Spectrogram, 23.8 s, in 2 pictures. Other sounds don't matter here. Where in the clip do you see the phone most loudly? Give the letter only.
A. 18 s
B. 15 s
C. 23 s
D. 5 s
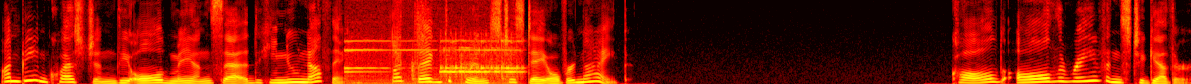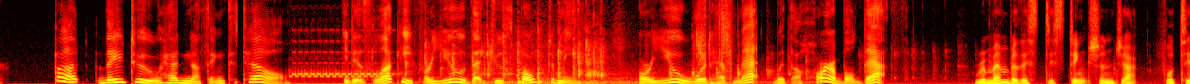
D.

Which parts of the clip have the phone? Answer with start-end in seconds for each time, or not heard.
3.4-5.3, 14.8-16.0.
